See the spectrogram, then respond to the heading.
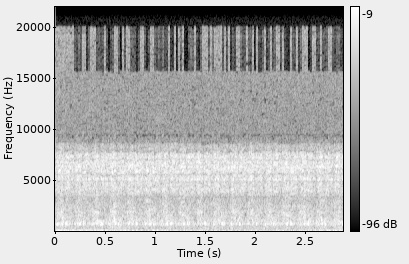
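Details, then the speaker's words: Homemade slide valve mill engine running: light quick beat about three knocks a second with slightly uneven rhythm and a clunk; suspected bind from a slightly misaligned rod, owner may rebuild base and bearings to tighter tolerances; unconfirmed. "I may just have to rebuild the base and the bearings uh to tighter tolerances. Speed it up. You can still hear that clunk"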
